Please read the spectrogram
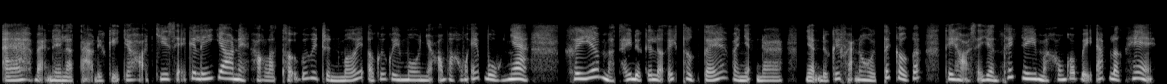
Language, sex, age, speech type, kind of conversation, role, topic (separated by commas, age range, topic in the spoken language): Vietnamese, female, 25-29, read, expert-assistant, expert, Làm sao để xây dựng một quy trình làm việc hiệu quả hơn trong môi trường công chức?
